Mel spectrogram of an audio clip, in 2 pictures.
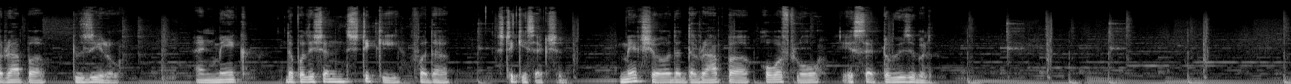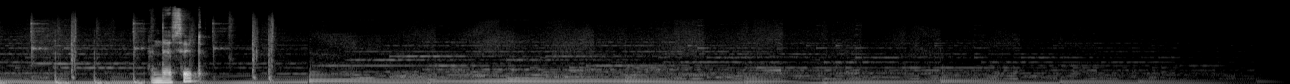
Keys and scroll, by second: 0.6 0, 1.0 Return, 4.7 h, 4.9 Return, 15.9 1, 16.3 Return.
